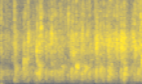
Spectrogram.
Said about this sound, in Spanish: ¿Cuánto le dan un aplauso al Señor esta mañana?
